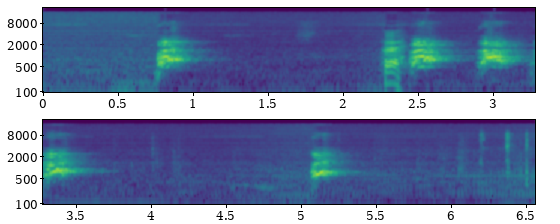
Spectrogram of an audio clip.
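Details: Belgian Malinois barking during a training session: one bark, then a quick run of four barks, a pause and a final single bark, over a low steady background hum.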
